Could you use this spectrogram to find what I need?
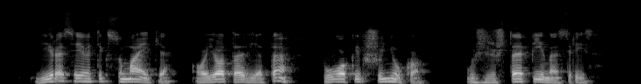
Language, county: Lithuanian, Vilnius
